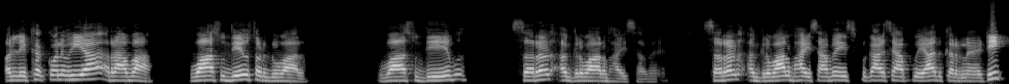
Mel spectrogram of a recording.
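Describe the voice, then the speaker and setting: A male teacher with a Hindi-speaking north Indian accent guides students through exam answers in a steady, reassuring way. His voice is smooth and clear, and it comes through a slightly dull, lo-fi recording. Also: high voice, normal speed. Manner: addresses students as beta, reassuring. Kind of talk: exam-prep lesson. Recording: dull lo-fi sound.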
